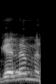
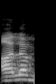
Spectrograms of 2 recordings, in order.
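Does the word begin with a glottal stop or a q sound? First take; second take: q sound; glottal stop. First: The word begins with a back q sound. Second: The word begins with a glottal stop. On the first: This is the standard way to say it. "ഗലം എന്നാണ് ആ സാധനം" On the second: This is the everyday dialect way to say it. "അലം എന്നാണ് പറയുക"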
